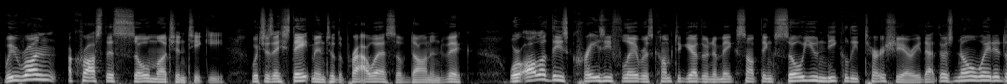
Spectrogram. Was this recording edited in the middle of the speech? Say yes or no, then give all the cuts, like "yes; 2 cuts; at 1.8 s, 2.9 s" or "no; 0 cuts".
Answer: no; 0 cuts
